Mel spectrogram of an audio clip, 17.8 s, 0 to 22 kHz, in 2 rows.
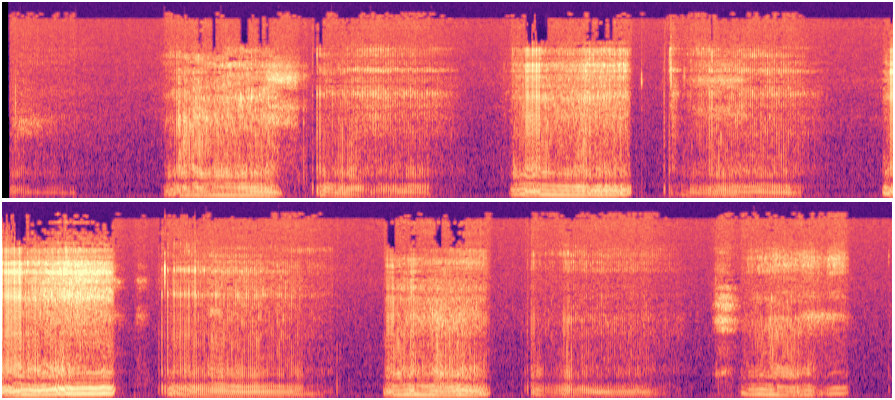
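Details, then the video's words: Zoé the cat sound asleep after returning from Christmas Eve réveillon and Christmas brunch, snoring in deep, rasping low breaths. Each long snore lasts about a second, separated by quiet gaps of roughly two to three seconds, in a small indoor room. "Zoé ronfle 2"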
